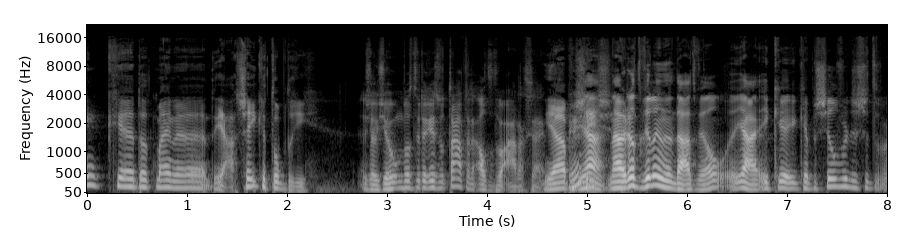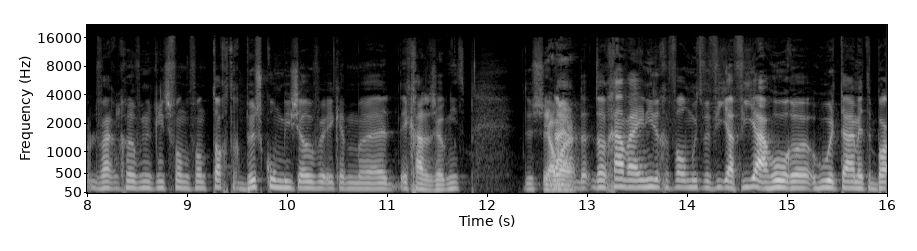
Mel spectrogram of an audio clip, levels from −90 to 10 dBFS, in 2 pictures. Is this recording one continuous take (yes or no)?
yes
